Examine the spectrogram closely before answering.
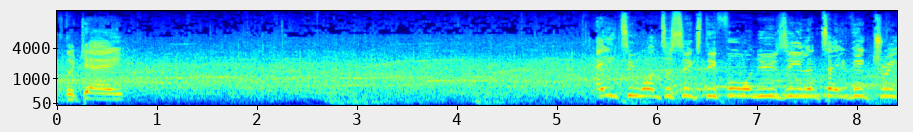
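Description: A large crowd cheers and applauds in an echoing arena.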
